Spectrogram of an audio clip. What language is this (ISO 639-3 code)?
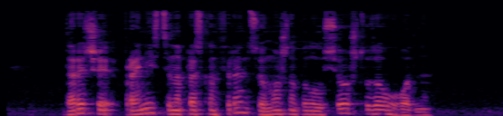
bel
